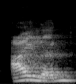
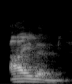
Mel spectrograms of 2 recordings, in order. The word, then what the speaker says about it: island: world okay good now island the s is silent island good this is superlative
